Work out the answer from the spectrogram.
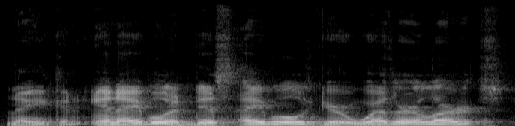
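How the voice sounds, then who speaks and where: A man's voice: mid-range voice, normal speed, lo-fi sound. An older man giving a casual hands-on product review, explaining things step by step in plain words.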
